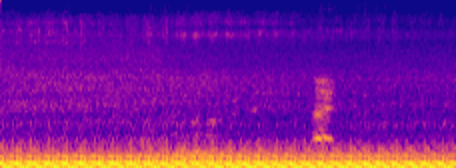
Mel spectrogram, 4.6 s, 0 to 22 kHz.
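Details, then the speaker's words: 2000 Mazda MX5 Miata NB idling right after installing an ISR cat-delete exhaust with a four-inch exit. Deep, steady, loud drone with an even beat and no puffing or ticking; checked for leaks and none were felt, so it is healthy. "all right we're gonna try to start it up might die right off we're gonna check the leaks let's get a real close action all right start her up that sounds awesome"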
